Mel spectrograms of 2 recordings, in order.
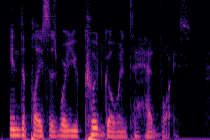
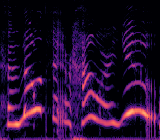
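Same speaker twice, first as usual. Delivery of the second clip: high falsetto character voice. Shown as a demonstration. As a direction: greet them in a squeaky falsetto character. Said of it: "sounds like I got two different characters".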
